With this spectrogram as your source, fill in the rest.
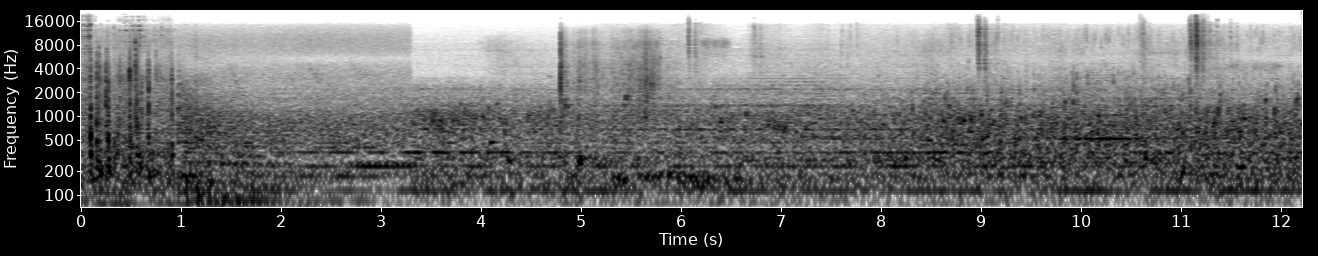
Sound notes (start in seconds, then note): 1.7 wind blowing; 4.8 splash; 7.2 water bubbling; 9.9 beads rattling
